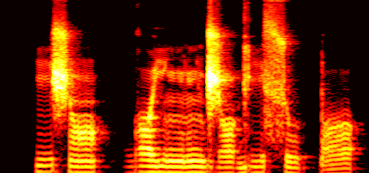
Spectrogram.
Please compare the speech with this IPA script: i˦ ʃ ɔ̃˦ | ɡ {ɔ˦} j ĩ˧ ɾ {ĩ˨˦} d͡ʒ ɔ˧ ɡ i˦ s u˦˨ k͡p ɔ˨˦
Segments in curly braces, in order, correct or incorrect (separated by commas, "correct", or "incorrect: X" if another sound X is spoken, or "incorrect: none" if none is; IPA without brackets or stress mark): correct, incorrect: ĩ˦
